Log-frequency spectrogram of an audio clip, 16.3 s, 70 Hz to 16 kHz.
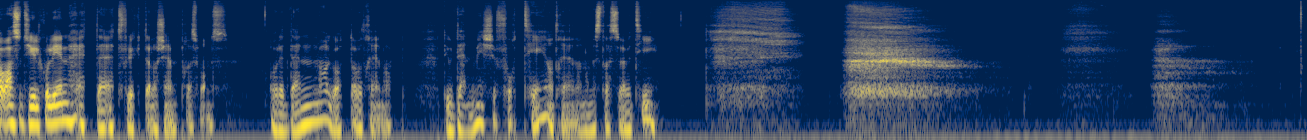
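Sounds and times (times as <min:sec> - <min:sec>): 
speech: 0:00.0 - 0:09.3
slow controlled deep breathing: 0:05.2 - 0:05.6, 0:08.8 - 0:15.9.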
